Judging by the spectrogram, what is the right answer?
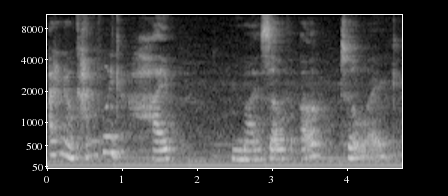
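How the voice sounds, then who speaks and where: A woman's voice: on the high side, expressive, slow pace, a little mellow, a little hiss or hum. A young woman vlogging casually while she cooks, chatty and rambling, with plenty of fillers. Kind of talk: casual chat while cooking. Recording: roomy kitchen, mic at a distance.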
